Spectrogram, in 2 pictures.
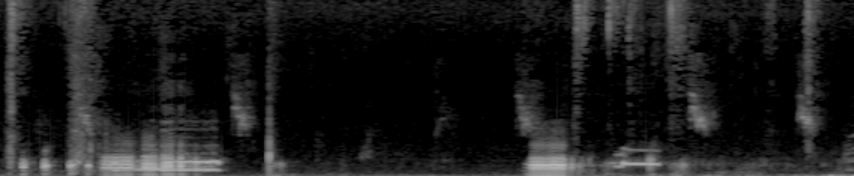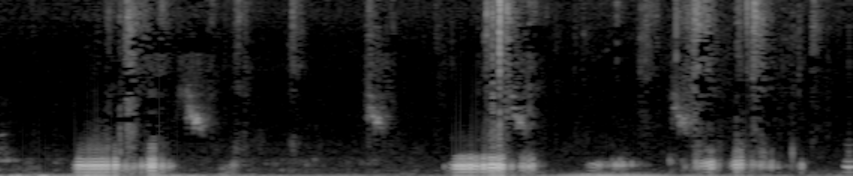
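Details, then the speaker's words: Resting hen with noisy, snore-like breathing, also sneezing and sniffling: repeated throaty snoring sounds every few seconds suggesting obstructed breathing; cause unknown to the owner. "слышите как она прямо храпит и даже не знаешь у делать"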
